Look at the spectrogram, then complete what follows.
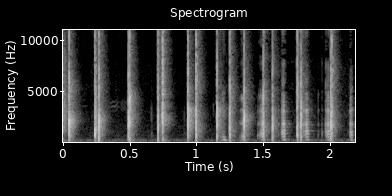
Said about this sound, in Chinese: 呜呼，拍手！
